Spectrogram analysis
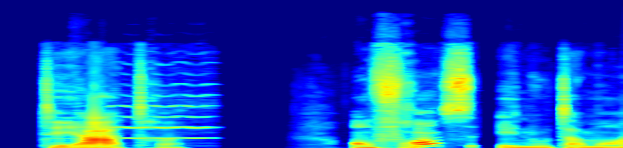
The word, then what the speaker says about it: théâtre: vient du latin Theatrum le rôle de l'accent circonflexe est ici d'allonger le a il faut donc prononcer théâtre en France et notamment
